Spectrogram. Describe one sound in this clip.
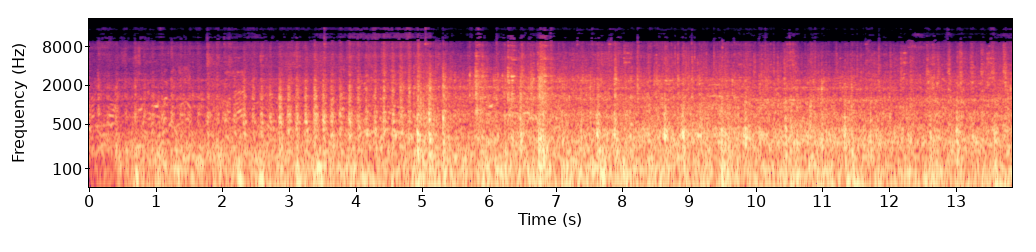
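Metal wheels rumble and clank over the rails.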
